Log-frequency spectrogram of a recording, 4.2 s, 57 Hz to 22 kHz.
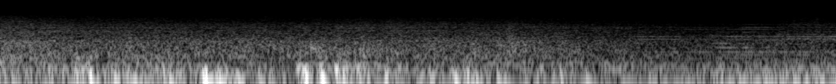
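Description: Odakyu 30000 series EXE train running through the station: a low rumble with a few wheel knocks, about a second and a second and a half in, dying away over the last second.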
